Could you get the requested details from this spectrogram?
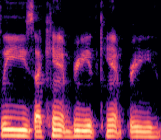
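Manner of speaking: put-on crying, tearful pleading tone. Retelling a suspect's plea to a policeman: imitating someone crying. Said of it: "he was crying like".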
